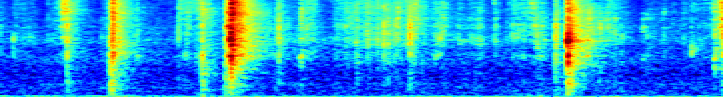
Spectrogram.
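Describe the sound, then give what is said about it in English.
Tarot cards being shuffled and scattering all over, heard as a quick run of crisp papery rustles and flicks, with two sharper snaps standing out among the fainter ones. “Okay, all these cards just went all over the place”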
